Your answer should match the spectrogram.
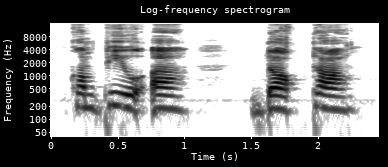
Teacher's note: in london now the main difference is the glottal stop the tea is missing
